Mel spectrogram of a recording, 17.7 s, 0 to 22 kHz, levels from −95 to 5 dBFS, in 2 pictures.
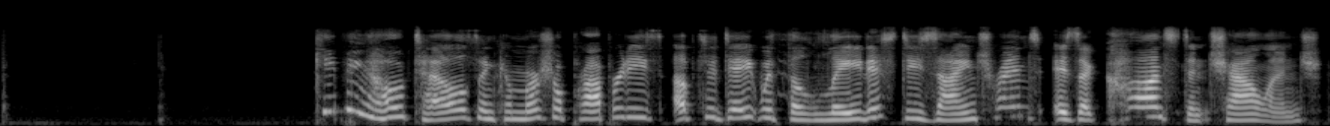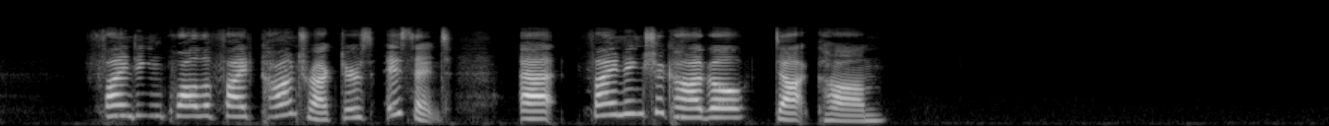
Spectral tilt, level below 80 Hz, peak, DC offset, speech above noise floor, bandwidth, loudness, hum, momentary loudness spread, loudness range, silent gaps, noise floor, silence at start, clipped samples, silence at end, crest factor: -3 dB/octave; -86 dBFS; -4 dBFS; under 0.1%; 60 dB; 9 kHz; -25 LUFS; none; 12 LU; 8 LU; none; -85 dBFS; 2.15 s; under 0.1%; 3 s; 22 dB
